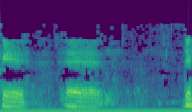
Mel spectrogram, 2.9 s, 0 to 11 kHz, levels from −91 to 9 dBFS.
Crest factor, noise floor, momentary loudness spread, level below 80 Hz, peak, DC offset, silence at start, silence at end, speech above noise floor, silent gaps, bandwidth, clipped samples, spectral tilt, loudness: 22 dB; -44 dBFS; 25 LU; -54 dBFS; 0 dBFS; 3%; 0 s; 0 s; 24 dB; none; 5.8 kHz; under 0.1%; -10.5 dB/octave; -20 LUFS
